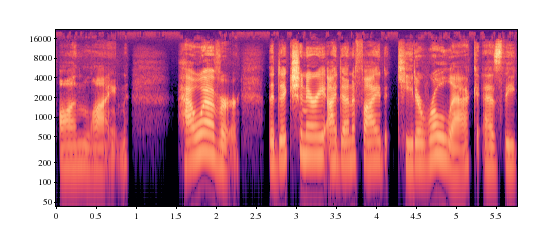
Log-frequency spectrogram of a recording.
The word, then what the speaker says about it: ketorolac: correct way, which is ketorolac. Ketorolac has 4 syllables. I prefer to say ketorolac, and then I pronounce the syllables this way. Ke, like the children's toy connects, or the word connect.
